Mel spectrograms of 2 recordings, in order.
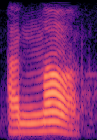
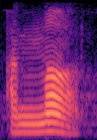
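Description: The two takes are said the same way.

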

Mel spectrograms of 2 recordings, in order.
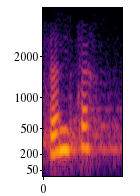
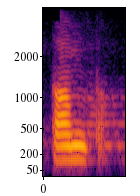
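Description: First: The t sounds are plain and thin. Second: The t sounds are heavy and emphatic. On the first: The speaker calls it wrong. "تقول لي تنتا؟ مش ممكن" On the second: The speaker calls it right. "بتقولها في كلامك الدارج"

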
